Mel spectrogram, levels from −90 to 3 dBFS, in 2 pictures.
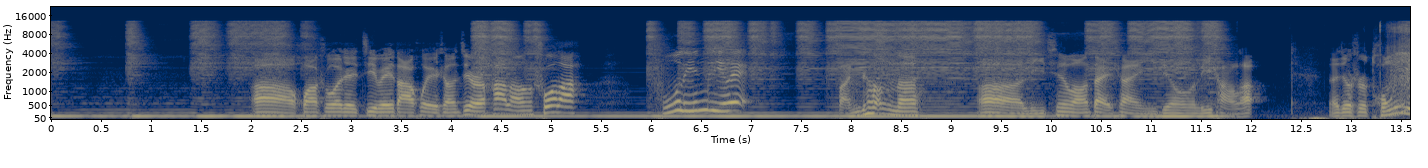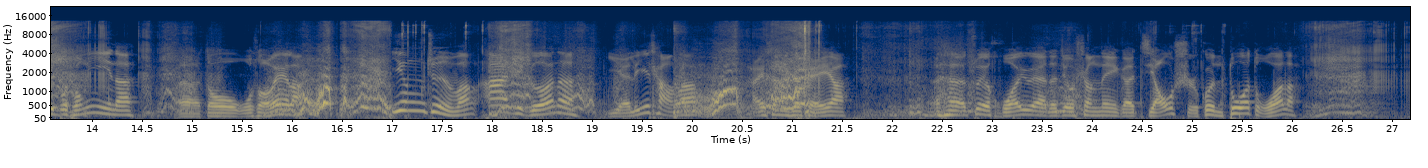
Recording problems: household noises; loud; throughout; 3 dB below the speech

